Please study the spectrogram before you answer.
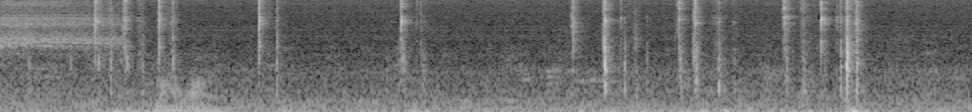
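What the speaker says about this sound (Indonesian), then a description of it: "terus ketikkan Bandung terus" Rapid clicking of computer keyboard keys in irregular bursts, fairly close, with a voice speaking briefly over the typing.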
